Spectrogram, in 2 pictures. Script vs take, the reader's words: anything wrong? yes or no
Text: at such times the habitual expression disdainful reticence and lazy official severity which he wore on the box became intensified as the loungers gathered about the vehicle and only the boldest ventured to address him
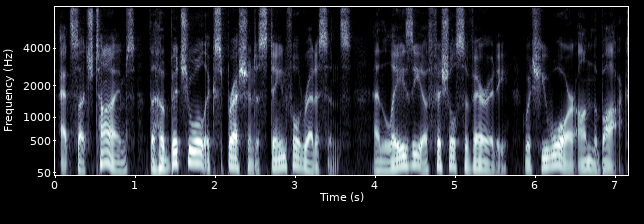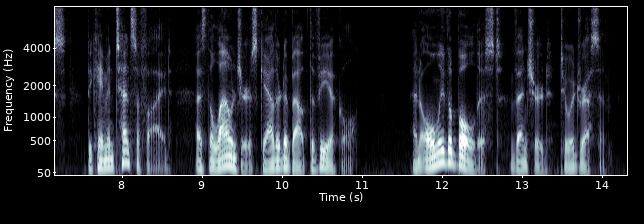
no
